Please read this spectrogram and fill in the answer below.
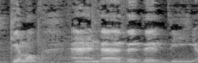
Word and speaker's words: Gimel: Today we are covering building block number three and that is the letter gimmel pronounced as gimmel.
